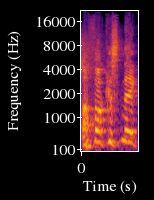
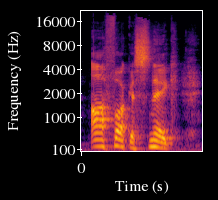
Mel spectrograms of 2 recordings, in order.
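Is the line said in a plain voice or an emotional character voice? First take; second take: character voice; plain. First: It is said in an emotional character voice. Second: It is said in a plain, unemotional voice. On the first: The speaker calls it right. "Let me center myself. You hear this" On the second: The speaker calls it wrong. "I need a retake on that"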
